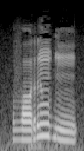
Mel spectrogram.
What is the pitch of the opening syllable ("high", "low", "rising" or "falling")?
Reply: low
